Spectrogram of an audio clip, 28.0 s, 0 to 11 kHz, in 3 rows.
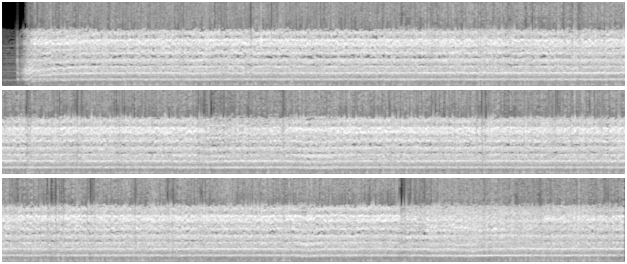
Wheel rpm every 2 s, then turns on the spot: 160, 230, 230, 230, 230, 230, 220, 230, 230, 230, 230, 230, 220, 230.
none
